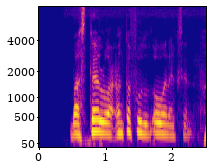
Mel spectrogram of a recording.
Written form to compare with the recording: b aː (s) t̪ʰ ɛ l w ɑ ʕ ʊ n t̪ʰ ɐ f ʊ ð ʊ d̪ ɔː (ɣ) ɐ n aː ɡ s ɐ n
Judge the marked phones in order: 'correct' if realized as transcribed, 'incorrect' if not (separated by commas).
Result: correct, incorrect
